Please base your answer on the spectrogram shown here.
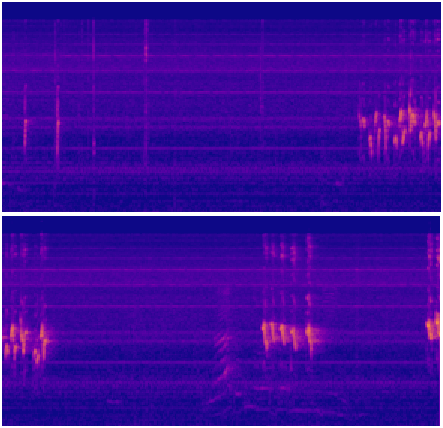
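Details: Yellow-vented bulbul song, played to make other birds of its kind answer straight away. Two bursts of rapid, bubbly chattering notes are separated by a quiet pause, with a brief sliding note in between.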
